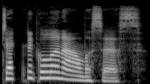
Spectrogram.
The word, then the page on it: technical analysis: American English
